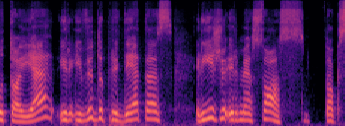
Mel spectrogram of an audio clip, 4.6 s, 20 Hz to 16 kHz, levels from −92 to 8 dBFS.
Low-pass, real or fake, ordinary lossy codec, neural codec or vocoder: 14.4 kHz; fake; Opus, 16 kbps; vocoder, 44.1 kHz, 128 mel bands, Pupu-Vocoder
